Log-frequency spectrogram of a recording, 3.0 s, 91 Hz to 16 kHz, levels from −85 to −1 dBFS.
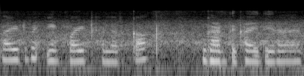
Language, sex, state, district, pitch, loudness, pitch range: Hindi, female, Chhattisgarh, Jashpur, 255 Hz, -24 LUFS, 250-270 Hz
